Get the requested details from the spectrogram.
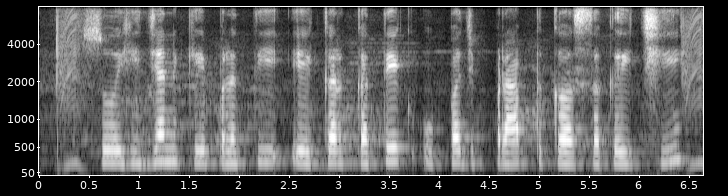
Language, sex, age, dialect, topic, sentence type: Maithili, female, 25-30, Southern/Standard, agriculture, question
